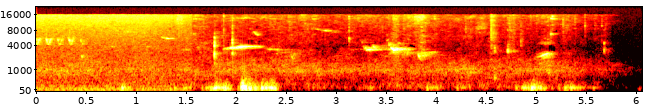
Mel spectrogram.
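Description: Small birds chirping in short scattered calls, with a few soft low thumps, until the sound cuts out near the end.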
